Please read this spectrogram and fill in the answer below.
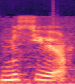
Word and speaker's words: monsieur: an unmarried woman and the next one does not sound like what it looks like necessarily it's monsieur that o n right here it just kind of disappears when you actually pronounce it but monsieur is mister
